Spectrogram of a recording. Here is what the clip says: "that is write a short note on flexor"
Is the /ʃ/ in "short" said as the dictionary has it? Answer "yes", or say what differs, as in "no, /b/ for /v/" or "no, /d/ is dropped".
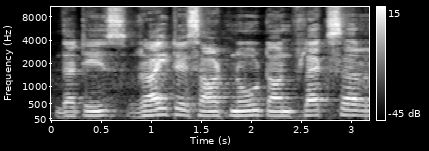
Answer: no, /s/ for /ʃ/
